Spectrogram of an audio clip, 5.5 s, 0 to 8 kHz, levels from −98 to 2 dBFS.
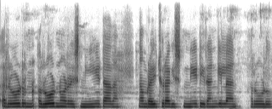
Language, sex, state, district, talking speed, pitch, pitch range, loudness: Kannada, female, Karnataka, Raichur, 145 wpm, 205 Hz, 200-210 Hz, -17 LUFS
